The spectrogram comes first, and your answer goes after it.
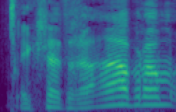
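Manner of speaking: normal talking voice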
